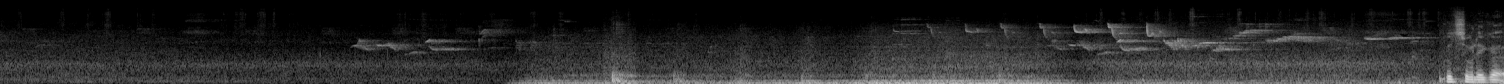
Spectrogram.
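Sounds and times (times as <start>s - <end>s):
low outdoor rumble: 5.1s - 15.0s
songbird whistling: 8.8s - 14.5s.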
